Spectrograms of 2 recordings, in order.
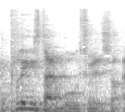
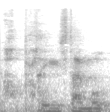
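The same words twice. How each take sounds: First: Said in the usual way. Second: Softer plea. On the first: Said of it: "So in the end, I say". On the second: Retold or imitated. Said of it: "And I'm like".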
